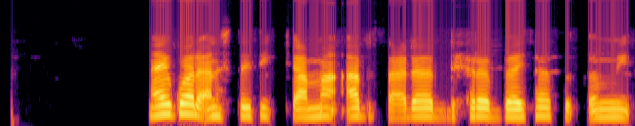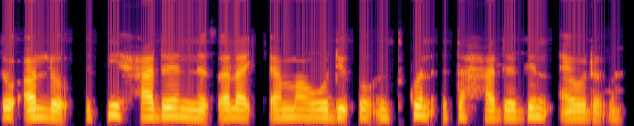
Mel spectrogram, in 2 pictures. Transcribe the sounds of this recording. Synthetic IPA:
najɡʷalʔanɐst̪ʰɐt̪it͡ʃʲʼːamːaʔaβt͡sʼaʕd̪ad̪ɨħɾɐbajt̪ʰat̪ːkʼɐmːit̪ʼuʔalːoʔɨt̪ʰiħad̪ɐnɐt͡sʼɐlakʲʼːamːawɔd̪ikʼuʔɨ̰nt̪ʰɨ̥ko̞nɨt̪ʰaħad̪ɐɡɨnajwɔd̪ɐkʼɐn

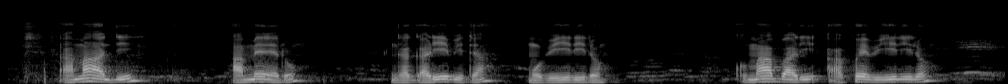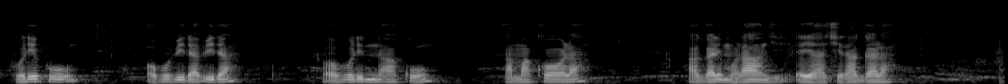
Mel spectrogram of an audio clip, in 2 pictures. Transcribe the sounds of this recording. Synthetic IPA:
a̰maːði | ame̞ːɾu | ŋɡaɡaliβitamuβiɾiɾo̞ | kumaβalia̰kwe̞ːβiːɾiɾo̞ | βuliku | o̰βuβiɾaβiɾa | o̰βulinaku | a̰makʰo̞la | a̰ɡalimulaːɲɟiejaciɾaɡala

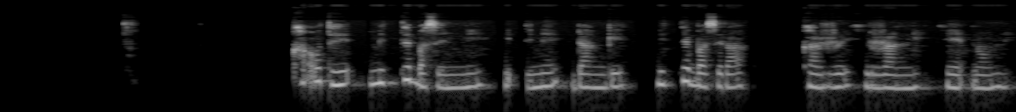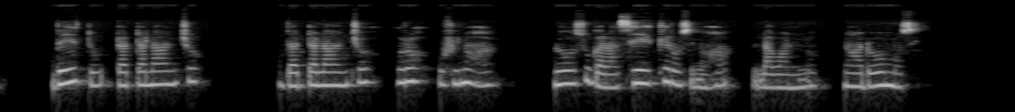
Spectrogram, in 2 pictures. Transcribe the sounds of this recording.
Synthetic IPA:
kʰɐ̰ʔɔ̰t̪ɛmɪt̪ːɛbɐsɛnːɛhɪɗːɪnɛd̪ɐŋɡɛ | mɪt̪ːɛbɐsɪɾa | kɐrːɛhɪrːɐnːɪhe̞ːʔno̞ːnːɛ | be̞ːt̪ːʊd̪̥ɐd̪ɐlant͡ʃːɔ | d̪ɐd̪ːɐlaːnt͡ʃːɔhɔɾɔhʊfɪnɔɦɐ | lo̞ːsʊɡɐɾɐse̞ːkːɛɾɔsɪnɔɦɐlɐwɐnːɔnaːd̪o̞ːmːɔsɪ̥

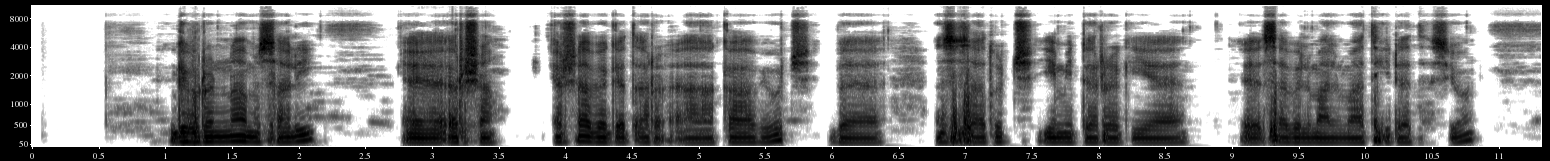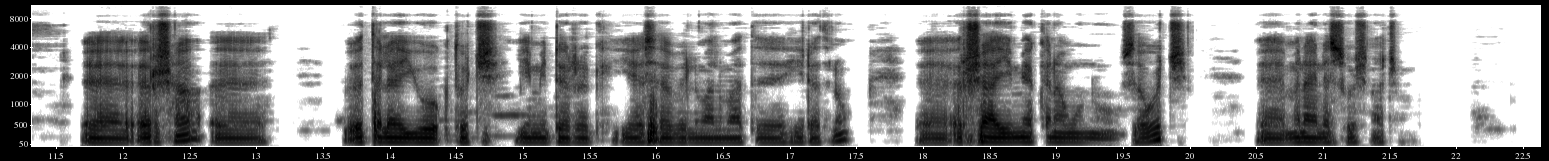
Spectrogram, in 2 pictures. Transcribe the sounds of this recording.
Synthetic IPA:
ɡɨβɾɨnːamɨsale | ɨ̰ɾʃa | ʔɨɾʃaβəɡʼət̪ʼə̰ɾakʰːaβaβiwo̞t͡ʃːbə | ʔɨnsɨsat̪ʰo̞t͡ʃːjɛmːid̪ːərːəɡjɛ | səβɨlmalmat̪hid̪ət̪siho̞n | ɨ̰ɾʃa | bət̪ʰələjajːuwɔkʼt̪ʰo̞t͡ʃːjɛmːid̪ːərːəɡjɛsəβɨlmalmat̪hid̪ət̪nəw | ʔɨ̰ɾʃajɛmːijakʰːənawːunusəwo̞t͡ʃː | mɨnajnət̪səwot͡ʃːnat͡ʃːɛw

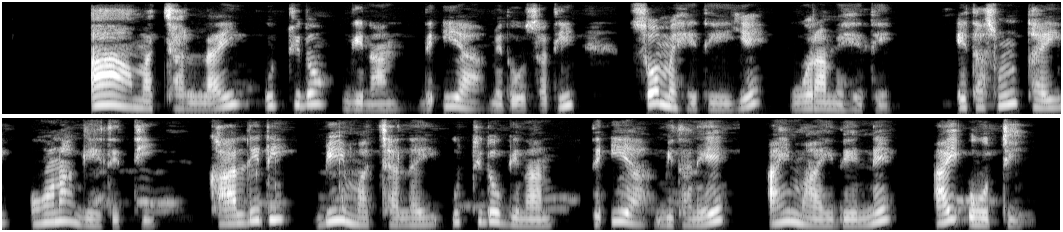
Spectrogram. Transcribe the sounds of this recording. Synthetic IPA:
ʔaːmɐt͡ʃːɐlːɐjʊt̪ːɪd̪ɔɡɪnɐnd̪ɛʔɪjaːmɛd̪o̞ːsɐt̪ɪ | sɔmɛhɛt̪eːjɛ | wɔɾɐmɛɦɛt̪eː | ɛt̪ɐsʊnt̪ːɐjoːnɐɡe̞ːt̪ɛt̪ːiː | kʰaːlːɪd̪ɪ | biːmɐt͡ʃːɐlːɐjʊt̪ːɪd̪ɔɡɪnɐnd̪̥ɛʔɪjabɪt̪ɐne̞ː | ʔɐjmaːjɪd̪eːnːɛ | ɐjʔoːt̪ːi

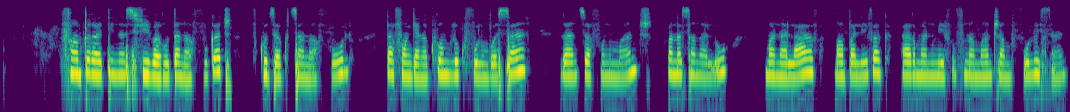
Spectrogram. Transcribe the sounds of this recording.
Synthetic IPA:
fampiɾat̪inəsi̥fivaɾut̪anavukaʈ͡ʂə̥ | fi̥kud͡zaku̥t͡sanav̥ulu̥ | t̪afuaŋɡʲanakurumiluku̥v̥ulumbuasaɾi̥ | rant͡safunumanʈ͡ʂə̥ | fanasanalu | manalavə̥ | mampalefakə̥aɾimanumefufunəmanʈ͡ʂamiv̥uluiz̥ani̥

